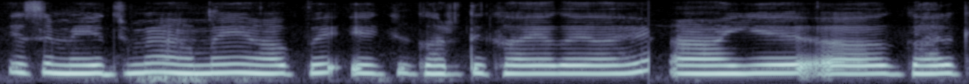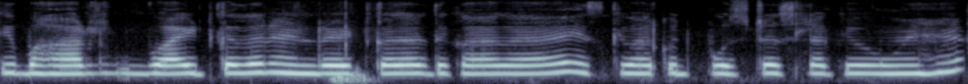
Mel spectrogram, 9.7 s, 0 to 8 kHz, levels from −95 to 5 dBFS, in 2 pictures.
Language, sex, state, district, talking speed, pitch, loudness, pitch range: Hindi, female, Maharashtra, Solapur, 190 wpm, 270 Hz, -19 LUFS, 265-280 Hz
